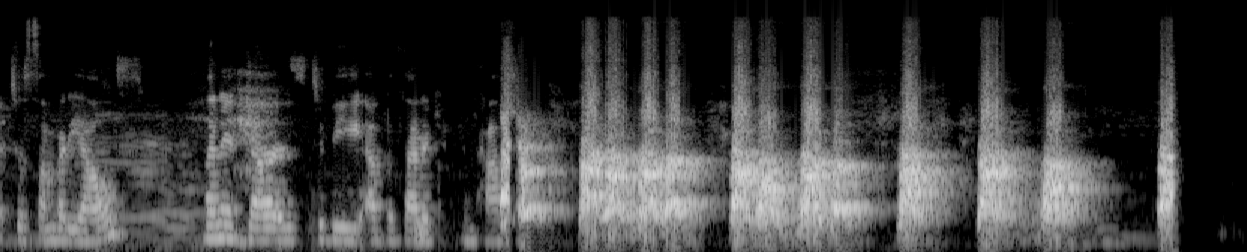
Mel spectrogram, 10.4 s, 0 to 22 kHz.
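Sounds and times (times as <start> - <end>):
speech: 0.0 - 4.5, 5.4 - 6.9
dogs barking: 4.2 - 9.9.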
